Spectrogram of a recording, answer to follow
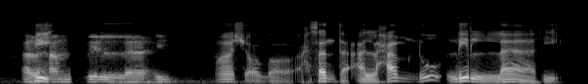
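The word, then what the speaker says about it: الحمد لله: Hahihu lillah. Alhamdulillahi. Masya Allah. Ahsanta. Alhamdulillahi. Jadi li-nya ada di mana? Li-nya ada di depan lafaz atau kata Allah. Harusnya Allahu, karena ada li di depannya, menjadi lillahi. Alhamdulillahi.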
